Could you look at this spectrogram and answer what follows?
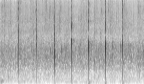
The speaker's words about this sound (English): Let's give a round of applause for our volunteers that came in today.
